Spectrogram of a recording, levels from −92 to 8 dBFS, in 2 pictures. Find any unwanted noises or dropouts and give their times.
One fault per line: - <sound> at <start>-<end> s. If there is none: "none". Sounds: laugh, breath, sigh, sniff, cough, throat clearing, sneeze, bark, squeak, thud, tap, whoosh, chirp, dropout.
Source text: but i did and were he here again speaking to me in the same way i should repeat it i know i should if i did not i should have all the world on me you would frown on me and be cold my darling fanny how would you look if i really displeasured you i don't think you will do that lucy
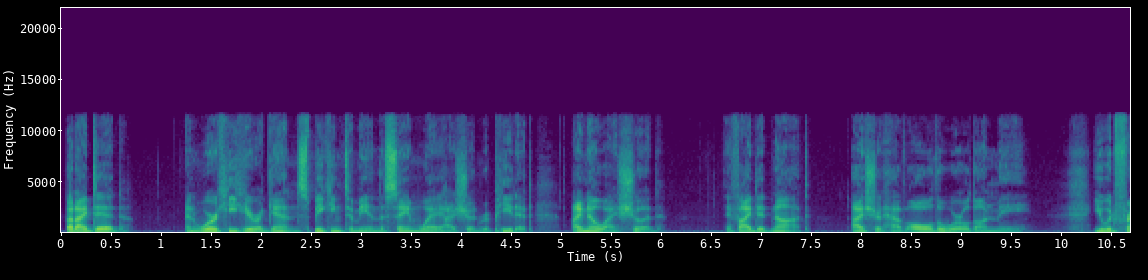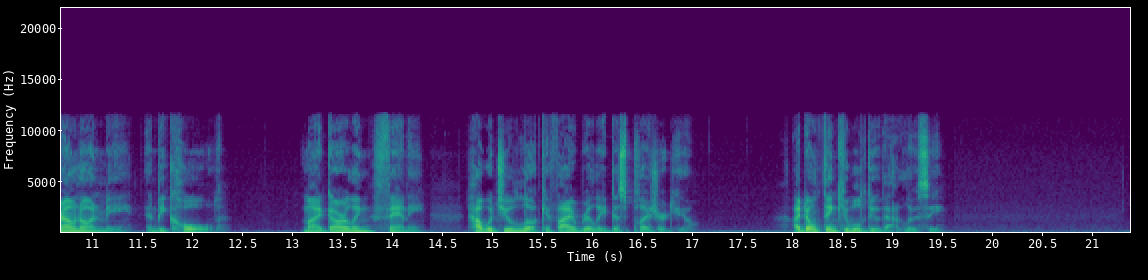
none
